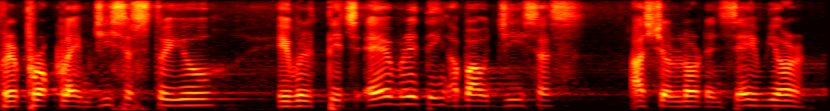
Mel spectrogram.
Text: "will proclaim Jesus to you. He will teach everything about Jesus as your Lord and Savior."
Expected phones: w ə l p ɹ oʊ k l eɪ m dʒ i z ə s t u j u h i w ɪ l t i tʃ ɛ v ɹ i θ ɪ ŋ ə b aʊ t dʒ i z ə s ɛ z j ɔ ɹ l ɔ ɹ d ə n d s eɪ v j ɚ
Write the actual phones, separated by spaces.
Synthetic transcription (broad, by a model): w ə l p ɹ oʊ k l eɪ m dʒ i s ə s t u j u h i w ɪ l t i tʃ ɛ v ɹ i t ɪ ŋ ə b aʊ t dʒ i s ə s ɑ s j ɔ ɹ l ɔ ɹ d ə n d s eɪ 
